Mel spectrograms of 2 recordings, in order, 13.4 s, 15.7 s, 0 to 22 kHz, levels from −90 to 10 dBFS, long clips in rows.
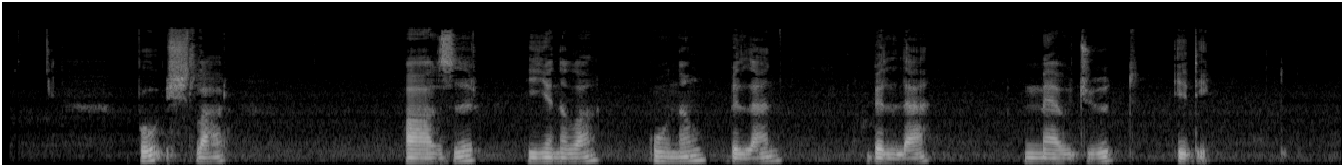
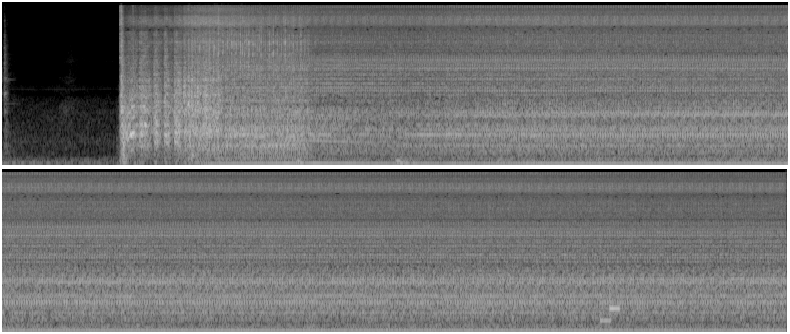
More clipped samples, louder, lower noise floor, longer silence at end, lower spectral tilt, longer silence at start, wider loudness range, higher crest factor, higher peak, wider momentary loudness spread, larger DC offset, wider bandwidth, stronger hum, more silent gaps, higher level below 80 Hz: neither; second, -32 LUFS vs -19 LUFS; first, -65 dBFS vs -50 dBFS; first, 0.55 s vs 0 s; first, -5 dB/octave vs -1 dB/octave; first, 0.45 s vs 0 s; about the same, 4 LU vs 3 LU; about the same, 24 dB vs 20 dB; second, -10 dBFS vs 0 dBFS; first, 18 LU vs 5 LU; neither; second, 11.5 kHz vs over 20 kHz; neither; neither; second, -72 dBFS vs -34 dBFS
